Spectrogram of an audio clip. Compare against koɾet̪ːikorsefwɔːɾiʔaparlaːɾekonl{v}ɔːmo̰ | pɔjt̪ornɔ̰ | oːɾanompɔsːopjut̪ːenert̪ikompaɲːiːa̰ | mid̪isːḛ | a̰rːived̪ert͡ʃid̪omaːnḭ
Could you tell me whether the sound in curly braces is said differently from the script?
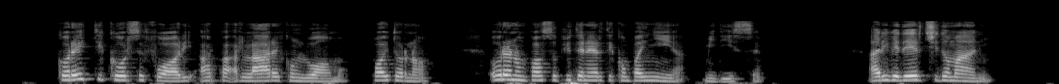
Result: yes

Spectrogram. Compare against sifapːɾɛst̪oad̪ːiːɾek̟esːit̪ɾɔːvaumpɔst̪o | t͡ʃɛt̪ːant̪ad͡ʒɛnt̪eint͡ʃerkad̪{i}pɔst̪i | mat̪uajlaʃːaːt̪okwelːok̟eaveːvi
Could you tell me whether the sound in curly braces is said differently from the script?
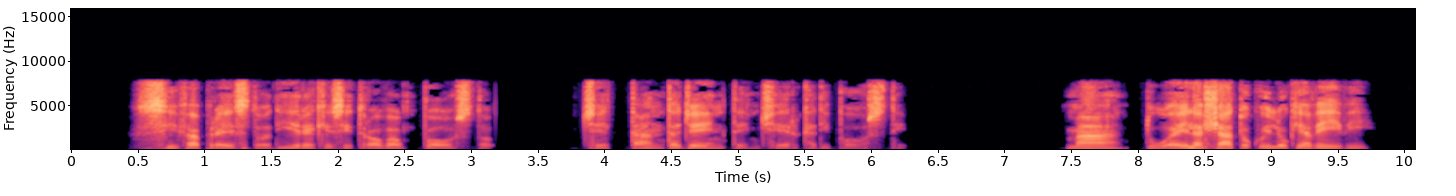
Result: no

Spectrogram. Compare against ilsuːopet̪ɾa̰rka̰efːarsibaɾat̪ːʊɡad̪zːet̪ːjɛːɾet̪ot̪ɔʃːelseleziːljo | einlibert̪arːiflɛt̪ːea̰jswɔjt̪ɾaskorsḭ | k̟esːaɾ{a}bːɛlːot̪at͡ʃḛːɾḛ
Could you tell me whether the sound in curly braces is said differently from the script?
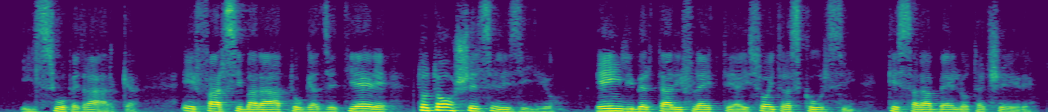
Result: no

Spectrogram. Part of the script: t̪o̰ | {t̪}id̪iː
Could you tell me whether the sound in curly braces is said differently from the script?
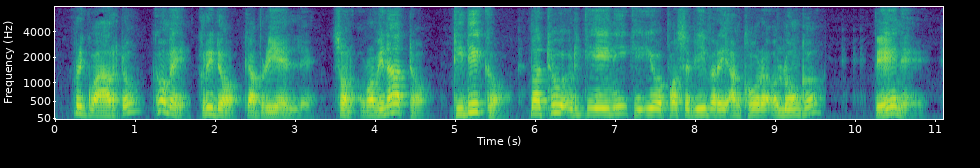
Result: no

